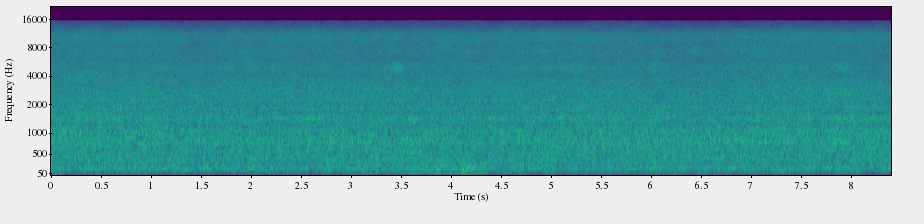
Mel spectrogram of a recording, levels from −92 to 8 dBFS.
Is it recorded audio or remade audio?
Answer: remade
